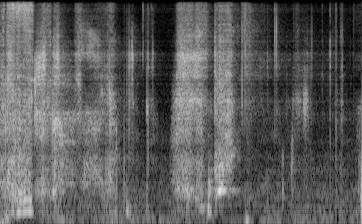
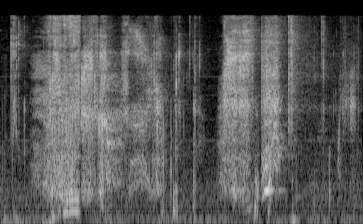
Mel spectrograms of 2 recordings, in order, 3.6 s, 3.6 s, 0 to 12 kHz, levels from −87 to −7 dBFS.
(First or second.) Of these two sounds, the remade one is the first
